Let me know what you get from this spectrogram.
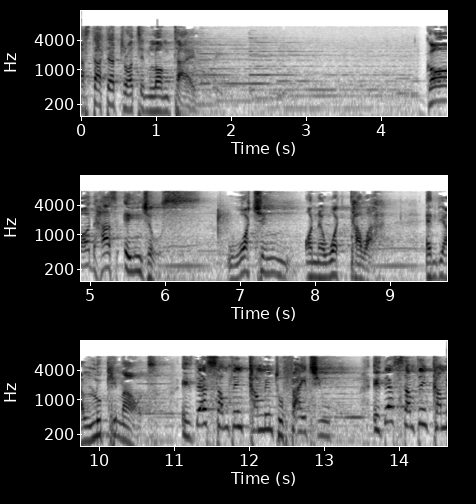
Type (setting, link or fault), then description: setting, large echoing room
